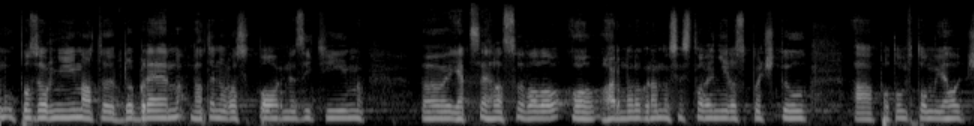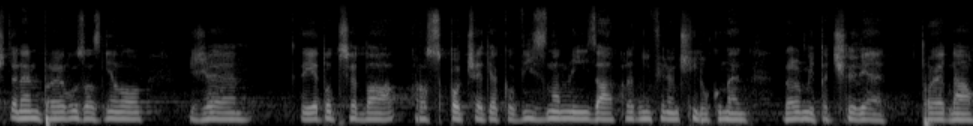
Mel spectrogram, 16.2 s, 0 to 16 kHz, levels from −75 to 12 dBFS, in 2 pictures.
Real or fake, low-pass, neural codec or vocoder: fake; 14.4 kHz; codec, 32 kHz, 1.9 kbps, SNAC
